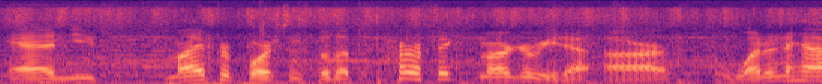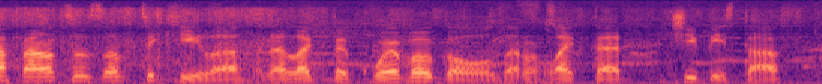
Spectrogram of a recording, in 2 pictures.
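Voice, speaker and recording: A man's voice: medium pitch, expressive, moderate pace, few pauses, faint music behind, low-quality recording. A man co-hosting a cooking radio show with casual banter and recipe talk.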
